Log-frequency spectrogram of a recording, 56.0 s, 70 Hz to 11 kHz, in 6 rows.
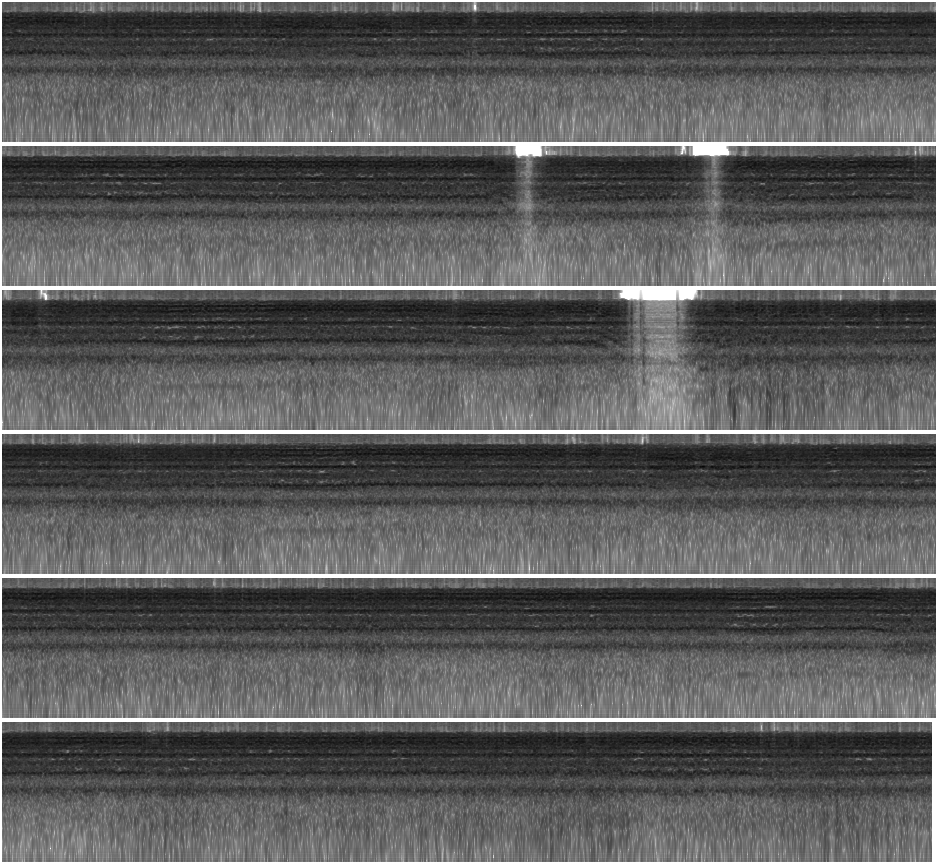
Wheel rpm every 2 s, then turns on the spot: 230, 220, 220, 220, 230, 230, 210, 170, 150, 220, 220, 230, 120, 190, 230, 230, 230, 230, 230, 230, 240, 230, 230, 230, 230, 230, 230, 220.
none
